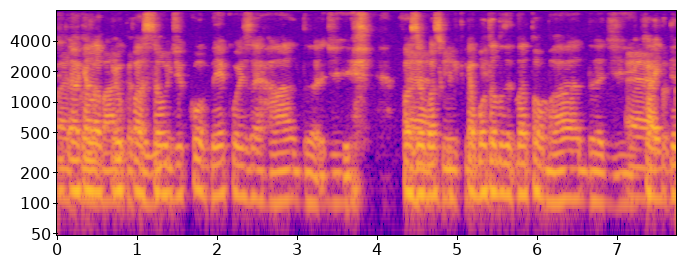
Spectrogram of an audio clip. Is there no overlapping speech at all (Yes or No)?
No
